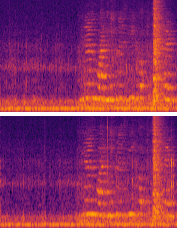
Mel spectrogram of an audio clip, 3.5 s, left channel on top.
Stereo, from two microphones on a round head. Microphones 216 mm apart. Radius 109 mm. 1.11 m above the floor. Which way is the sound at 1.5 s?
80° right.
